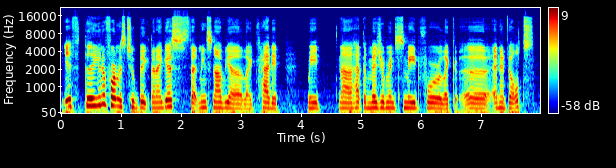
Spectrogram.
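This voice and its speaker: A woman's voice: medium pitch, normal speed, smooth, no echo. A young adult woman streaming a game, chatting casually and reacting in a playful, teasing way. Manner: playful, teasing, mild swearing. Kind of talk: casual let's play commentary, reading along and reacting.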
